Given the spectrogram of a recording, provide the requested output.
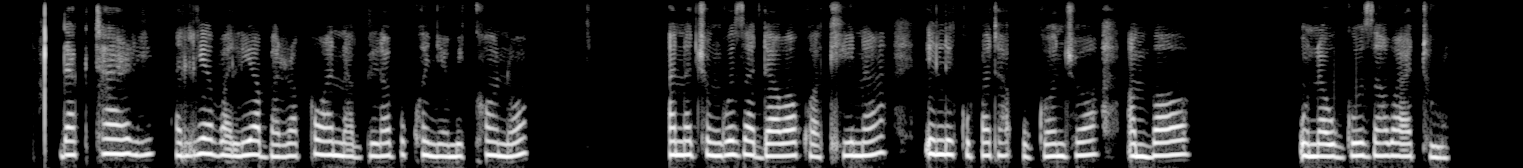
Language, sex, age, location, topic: Swahili, female, 18-24, Kisumu, health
